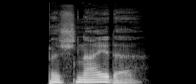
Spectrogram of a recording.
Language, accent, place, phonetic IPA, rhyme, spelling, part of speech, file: German, Germany, Berlin, [bəˈʃnaɪ̯də], -aɪ̯də, beschneide, verb, De-beschneide.ogg
- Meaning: inflection of beschneiden: 1. first-person singular present 2. first/third-person singular subjunctive I 3. singular imperative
